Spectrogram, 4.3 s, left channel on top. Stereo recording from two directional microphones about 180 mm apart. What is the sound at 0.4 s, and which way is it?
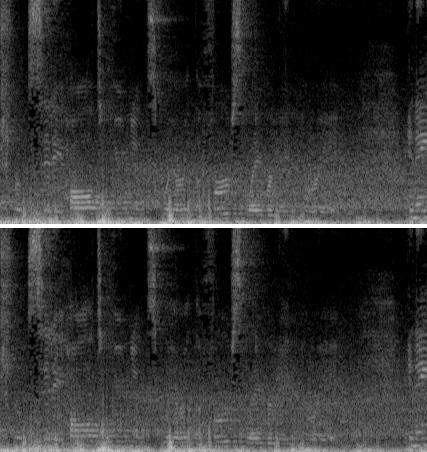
Music, 15° left (ahead or behind).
